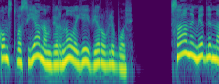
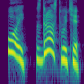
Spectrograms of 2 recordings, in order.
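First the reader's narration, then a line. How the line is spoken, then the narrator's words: Joyful. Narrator (Russian): радостно отвечает Саана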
